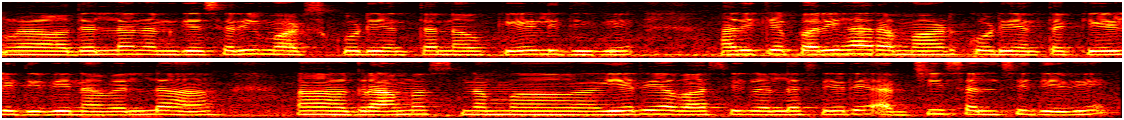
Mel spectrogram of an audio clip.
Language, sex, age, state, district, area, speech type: Kannada, female, 60+, Karnataka, Kolar, rural, spontaneous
